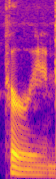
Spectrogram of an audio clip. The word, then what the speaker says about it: Purim: Purim.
